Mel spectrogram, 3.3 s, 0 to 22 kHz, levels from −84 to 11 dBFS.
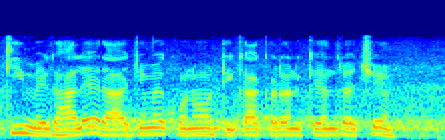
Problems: constant background noise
